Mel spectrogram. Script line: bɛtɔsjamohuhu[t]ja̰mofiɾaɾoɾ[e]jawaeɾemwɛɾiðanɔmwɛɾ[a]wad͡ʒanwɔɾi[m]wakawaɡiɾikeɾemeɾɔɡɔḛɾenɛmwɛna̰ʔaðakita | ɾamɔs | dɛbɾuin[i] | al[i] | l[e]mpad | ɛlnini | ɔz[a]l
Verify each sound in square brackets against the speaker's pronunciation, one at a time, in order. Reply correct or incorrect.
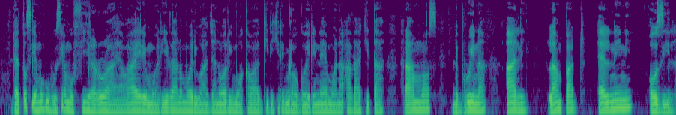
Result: incorrect, incorrect, incorrect, correct, incorrect, correct, incorrect, incorrect

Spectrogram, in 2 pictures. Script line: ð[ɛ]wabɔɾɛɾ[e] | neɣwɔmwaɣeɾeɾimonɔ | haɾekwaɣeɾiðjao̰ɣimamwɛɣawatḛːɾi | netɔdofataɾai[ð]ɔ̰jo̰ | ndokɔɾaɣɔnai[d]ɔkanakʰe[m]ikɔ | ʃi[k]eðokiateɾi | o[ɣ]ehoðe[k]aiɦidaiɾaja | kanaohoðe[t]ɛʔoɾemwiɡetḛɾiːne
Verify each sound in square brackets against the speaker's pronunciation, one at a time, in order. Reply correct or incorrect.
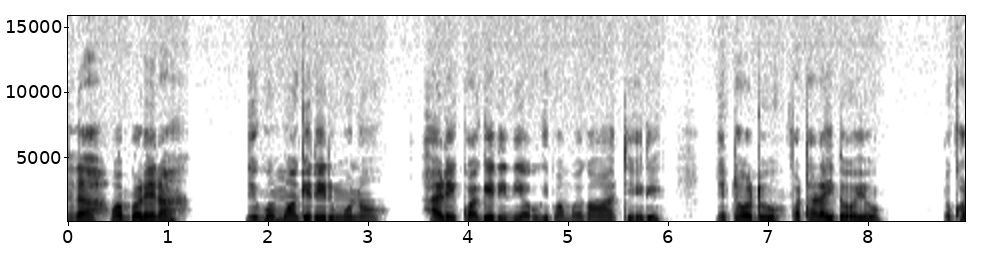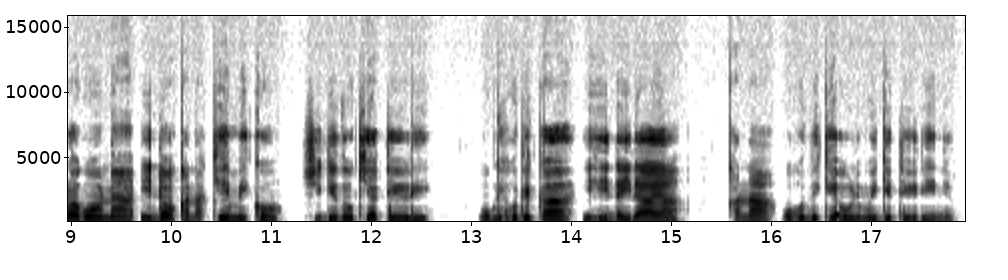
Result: incorrect, incorrect, correct, correct, correct, incorrect, correct, correct, incorrect

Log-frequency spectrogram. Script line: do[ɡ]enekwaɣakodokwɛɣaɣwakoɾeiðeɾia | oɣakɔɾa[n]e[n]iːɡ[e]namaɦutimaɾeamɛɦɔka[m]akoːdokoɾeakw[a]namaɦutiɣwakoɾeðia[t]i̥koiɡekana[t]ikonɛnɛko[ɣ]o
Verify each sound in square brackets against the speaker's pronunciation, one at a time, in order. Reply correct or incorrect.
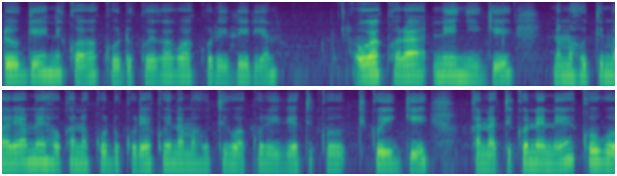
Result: correct, correct, incorrect, correct, incorrect, incorrect, correct, correct, correct

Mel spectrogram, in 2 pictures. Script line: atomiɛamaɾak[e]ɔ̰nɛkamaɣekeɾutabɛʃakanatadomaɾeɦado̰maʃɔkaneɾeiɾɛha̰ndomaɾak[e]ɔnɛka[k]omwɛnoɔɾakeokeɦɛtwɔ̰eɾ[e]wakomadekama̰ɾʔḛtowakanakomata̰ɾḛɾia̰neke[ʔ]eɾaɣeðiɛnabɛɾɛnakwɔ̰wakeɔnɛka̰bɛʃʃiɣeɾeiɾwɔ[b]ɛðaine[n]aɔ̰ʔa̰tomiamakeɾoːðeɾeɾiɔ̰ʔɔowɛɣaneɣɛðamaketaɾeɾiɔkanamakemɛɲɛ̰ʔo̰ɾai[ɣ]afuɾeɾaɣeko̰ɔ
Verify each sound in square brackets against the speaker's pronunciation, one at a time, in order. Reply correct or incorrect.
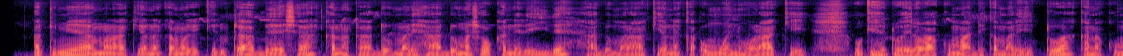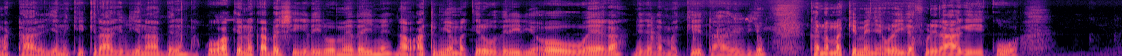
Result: correct, correct, incorrect, incorrect, incorrect, incorrect, correct, incorrect

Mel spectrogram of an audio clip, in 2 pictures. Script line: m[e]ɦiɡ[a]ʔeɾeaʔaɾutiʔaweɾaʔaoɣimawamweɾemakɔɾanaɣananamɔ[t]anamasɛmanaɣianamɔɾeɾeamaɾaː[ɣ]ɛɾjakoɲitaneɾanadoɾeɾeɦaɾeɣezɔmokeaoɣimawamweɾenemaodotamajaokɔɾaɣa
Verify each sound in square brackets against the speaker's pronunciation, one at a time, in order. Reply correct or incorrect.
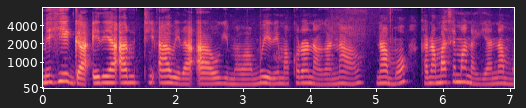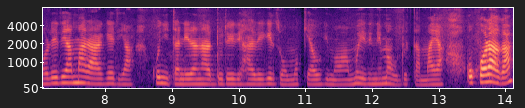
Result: correct, correct, incorrect, correct

